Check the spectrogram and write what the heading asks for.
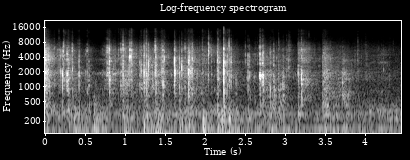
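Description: Cellophane wrapper of a Donruss baseball card pack crinkling and tearing as it is peeled open by hand, a dense run of crackles that thins out after about three and a half seconds.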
